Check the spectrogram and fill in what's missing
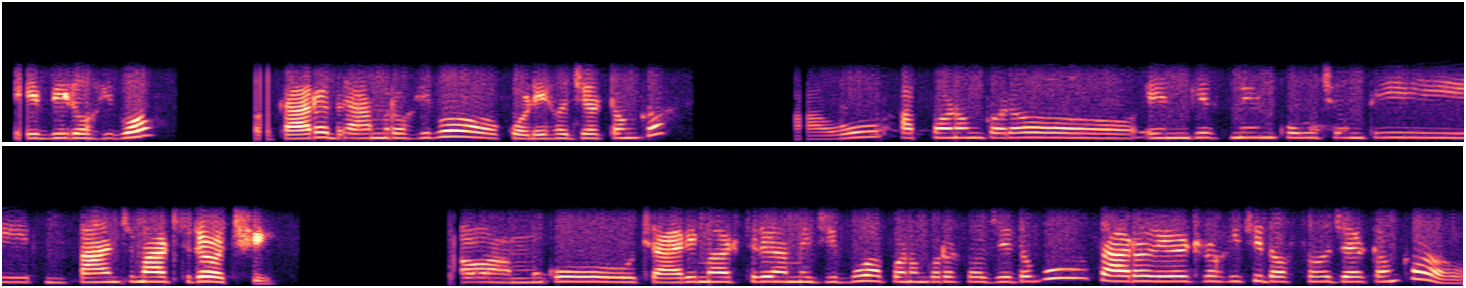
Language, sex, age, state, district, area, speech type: Odia, female, 18-30, Odisha, Rayagada, rural, conversation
